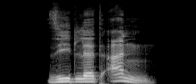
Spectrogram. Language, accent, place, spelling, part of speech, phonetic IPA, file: German, Germany, Berlin, siedlet an, verb, [ˌziːdlət ˈan], De-siedlet an.ogg
- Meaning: second-person plural subjunctive I of ansiedeln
